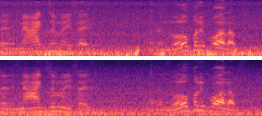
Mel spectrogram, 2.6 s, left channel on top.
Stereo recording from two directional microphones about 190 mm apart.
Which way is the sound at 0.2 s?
25° left (ahead or behind).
